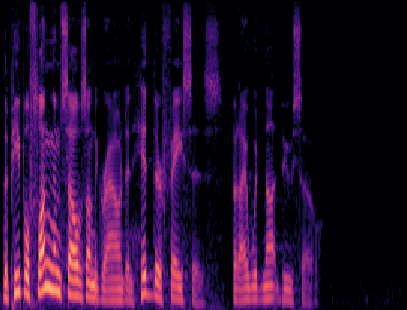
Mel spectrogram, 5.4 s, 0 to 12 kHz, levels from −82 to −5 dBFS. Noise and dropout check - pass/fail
pass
